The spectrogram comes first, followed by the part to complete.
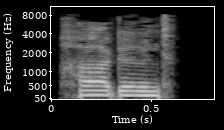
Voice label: "hagelnd", German; adjectives

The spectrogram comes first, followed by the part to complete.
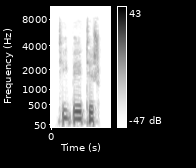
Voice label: "tibetisch", German; adjectives

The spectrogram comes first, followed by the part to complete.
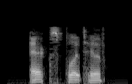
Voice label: "expletive", english; adjectives

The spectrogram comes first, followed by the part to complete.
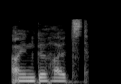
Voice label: "eingeheizt", German; adjectives

